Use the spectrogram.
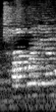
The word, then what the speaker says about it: ptarmigan: We got bears, beluga, ptarmigan with a silent E.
